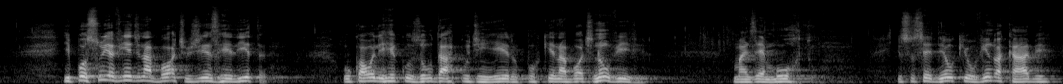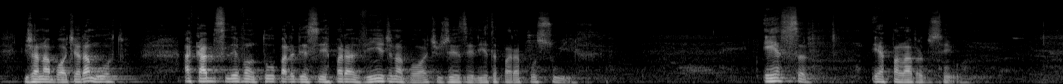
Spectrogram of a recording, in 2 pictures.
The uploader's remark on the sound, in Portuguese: Culto Celebração Manhã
